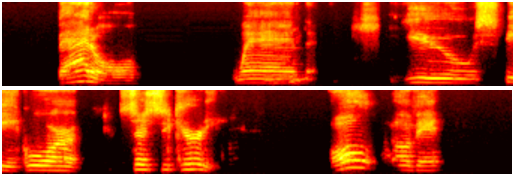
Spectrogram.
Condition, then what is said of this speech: Aphasia. The aphasia's not leaving it, but we'd like to crush it a little bit.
